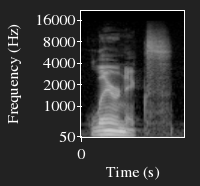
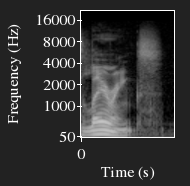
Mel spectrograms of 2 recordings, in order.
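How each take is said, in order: First: The word is said as lar-nix. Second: The word is said as lar-inks. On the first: The speaker calls it wrong. "not larynx" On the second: The speaker calls it right. "the correct pronunciation is larynx"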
